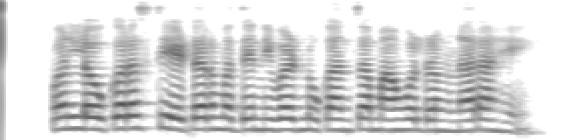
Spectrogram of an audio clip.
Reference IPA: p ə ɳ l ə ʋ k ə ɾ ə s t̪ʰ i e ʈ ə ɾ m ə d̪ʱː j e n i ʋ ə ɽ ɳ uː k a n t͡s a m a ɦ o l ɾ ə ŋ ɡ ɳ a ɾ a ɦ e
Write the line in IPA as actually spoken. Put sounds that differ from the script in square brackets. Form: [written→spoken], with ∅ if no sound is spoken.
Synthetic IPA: p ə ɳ l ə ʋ k ə ɾ ə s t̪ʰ i e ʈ ə ɾ m ə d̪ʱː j e n i ʋ ə ɽ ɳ [uː→u] k a n t͡s a m a ɦ o l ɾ ə ŋ ɡ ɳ a ɾ a ɦ e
